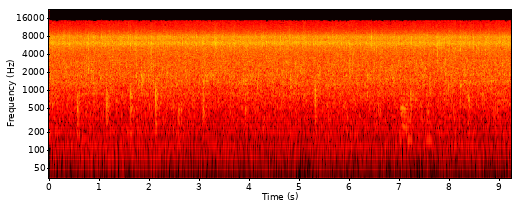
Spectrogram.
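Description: Steady splashing of pool fountain jets arcing into the water, a continuous even rush.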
